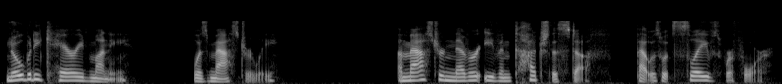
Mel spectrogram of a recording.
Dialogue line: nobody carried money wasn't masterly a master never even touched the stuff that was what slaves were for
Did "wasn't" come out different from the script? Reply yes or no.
yes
